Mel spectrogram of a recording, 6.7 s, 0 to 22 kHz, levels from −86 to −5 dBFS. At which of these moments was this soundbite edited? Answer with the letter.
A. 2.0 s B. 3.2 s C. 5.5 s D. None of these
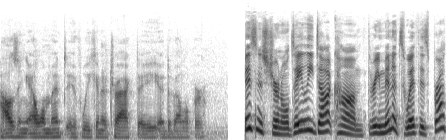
B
